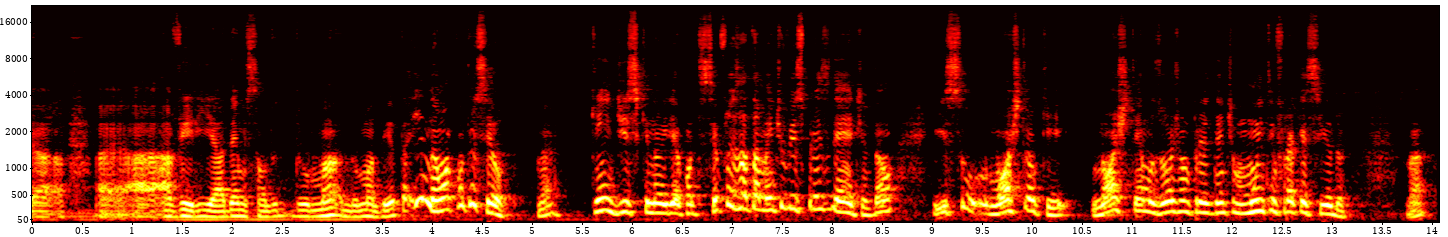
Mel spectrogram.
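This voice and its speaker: Gravelly-voiced man on markets. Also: medium pitch, a little mellow. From Bahia, Brazil. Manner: talks in loose spoken phrases with frequent tag questions to viewers. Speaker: finance video host. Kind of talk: market commentary to camera.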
